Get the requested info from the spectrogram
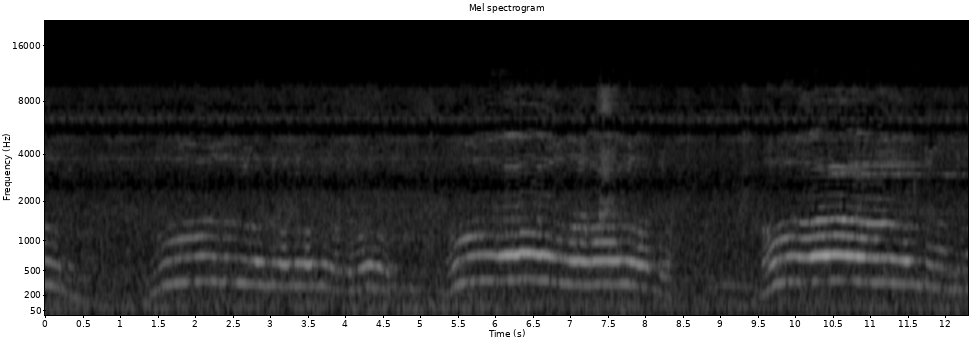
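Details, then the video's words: Fighting cats in an intense confrontation: three long, harmonically rich yowls, each swelling and wavering for two to three seconds with brief pauses between, the wails growing louder toward the end. "Cats and their personal intense fight"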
